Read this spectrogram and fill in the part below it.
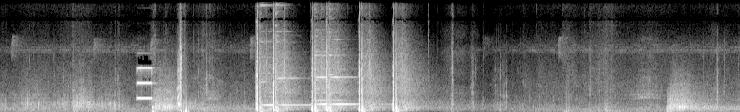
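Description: A pistol shooting drill on a course of fire: a timer beep, then a rapid string of about seven sharp, loud gunshots in quick succession, followed by scattered softer footsteps and movement.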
